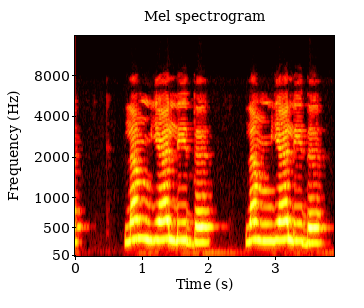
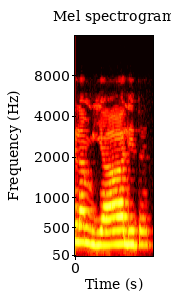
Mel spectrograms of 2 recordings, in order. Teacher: اب کچھ اس کو پڑھ جاتے ہیں لم یالد، تو وہ غلط ہو جاتا ہے۔ یا کو بالکل لمبا نہیں ہونے دینا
